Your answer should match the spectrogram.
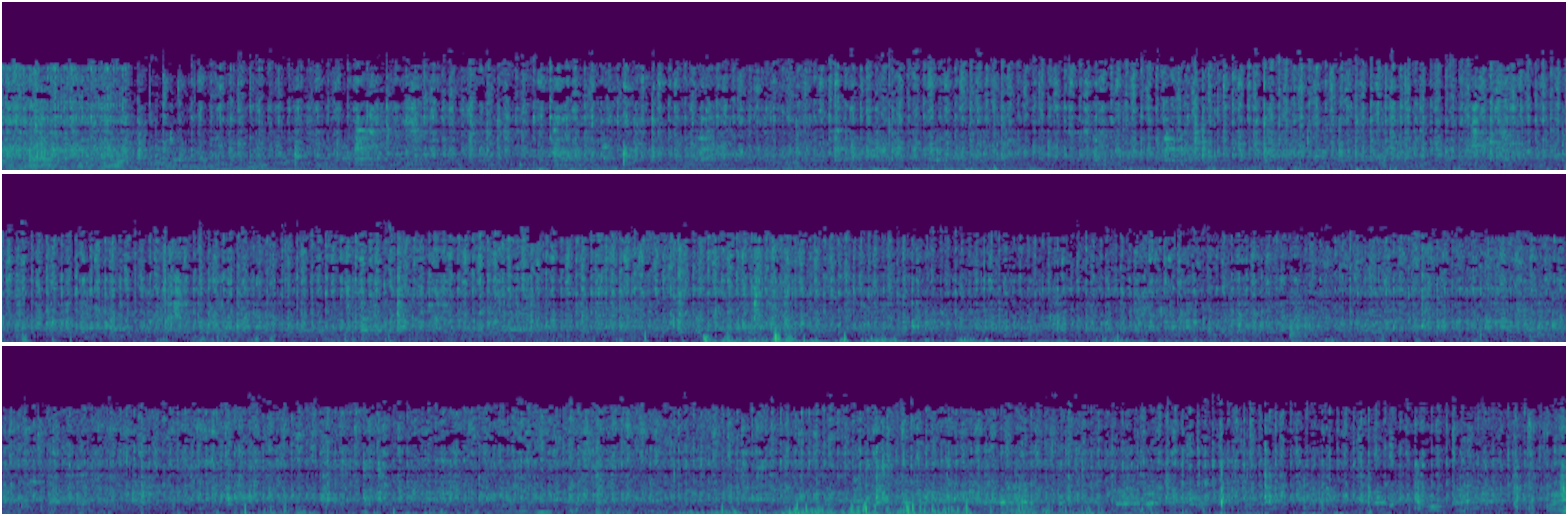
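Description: Outdoor ambience heard while cycling: a steady low rumble that swells loudly twice, about halfway through and again near the end, with voices in the background.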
